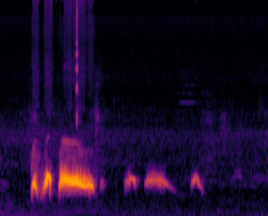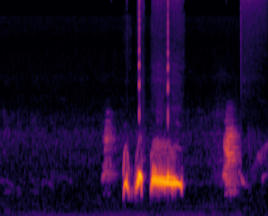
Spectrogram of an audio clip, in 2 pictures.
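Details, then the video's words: Spotted dove kept as a lure bird, delivering its urging coo: two clipped notes lead into a long rough coo, then fading softer notes; the phrase repeats after several seconds of quiet. "Tiếng chim cu gáy thúc và gáy gọi mỗi ngày"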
